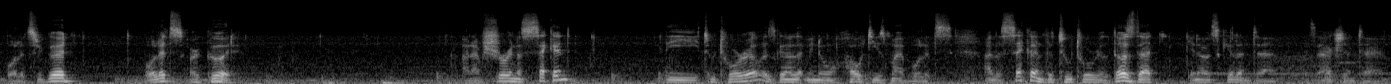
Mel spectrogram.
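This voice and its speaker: Chatty Jamaican streamer, deep voice. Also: male voice, sing-song, moderate pace, long pauses, slight background noise. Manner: chatty, opinionated, laughs often. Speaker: game streamer. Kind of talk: casual live gameplay commentary.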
